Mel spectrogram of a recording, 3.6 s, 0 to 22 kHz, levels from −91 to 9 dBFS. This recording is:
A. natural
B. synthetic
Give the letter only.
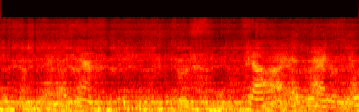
B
